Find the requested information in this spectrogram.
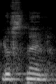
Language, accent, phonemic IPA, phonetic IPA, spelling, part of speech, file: Armenian, Eastern Armenian, /lət͡sʰˈnel/, [lət͡sʰnél], լցնել, verb, Hy-լցնել.ogg
- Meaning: to fill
